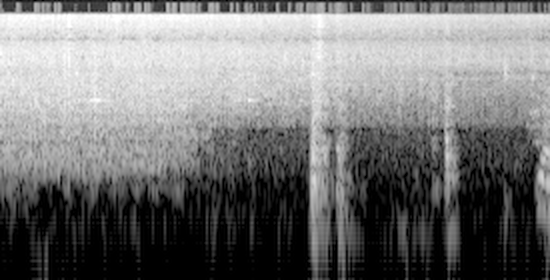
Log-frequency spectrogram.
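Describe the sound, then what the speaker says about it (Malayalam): Fried coconut and ghee hitting chickpea payasam set off a brief hiss that quickly fades, followed by a few soft clinks and stirring sounds close by. "ഇനി ഈ ഉള്ള തേങ്ങയും നെയ്യും എല്ലാം കൂടെ നമുക്ക് ഇതിലോട്ട് ഒഴിച്ചു കൊടുക്കാം."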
